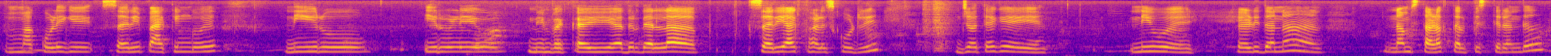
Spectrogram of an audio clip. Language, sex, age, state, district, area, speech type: Kannada, female, 30-45, Karnataka, Bidar, rural, spontaneous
